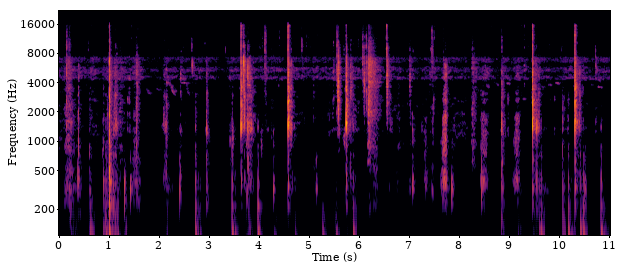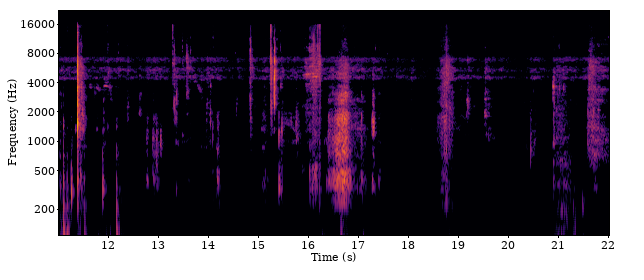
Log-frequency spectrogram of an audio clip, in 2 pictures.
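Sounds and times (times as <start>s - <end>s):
chewing and lip smacking: 1.4s - 16.2s.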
